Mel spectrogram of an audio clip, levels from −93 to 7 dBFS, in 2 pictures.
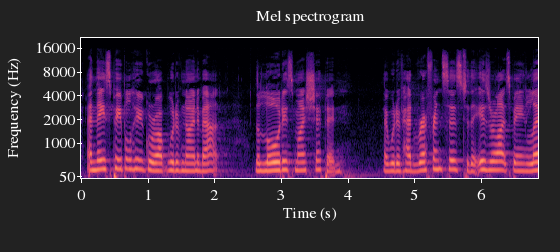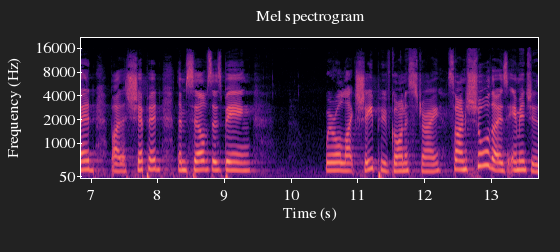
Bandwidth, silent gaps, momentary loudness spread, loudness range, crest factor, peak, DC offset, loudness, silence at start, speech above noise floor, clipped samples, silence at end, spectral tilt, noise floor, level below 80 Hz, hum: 15.5 kHz; none; 7 LU; 2 LU; 16 dB; -6 dBFS; under 0.1%; -23 LUFS; 0.1 s; 40 dB; under 0.1%; 0 s; -4 dB/octave; -63 dBFS; -42 dBFS; none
